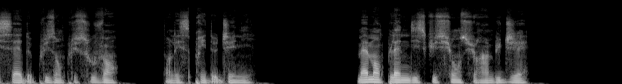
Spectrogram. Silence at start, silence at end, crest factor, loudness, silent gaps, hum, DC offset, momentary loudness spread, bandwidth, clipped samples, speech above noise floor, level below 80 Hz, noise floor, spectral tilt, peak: 0 s; 0.95 s; 20 dB; -23 LUFS; none; none; under 0.1%; 12 LU; 14.5 kHz; under 0.1%; over 69 dB; -40 dBFS; under -90 dBFS; -5 dB/octave; -4 dBFS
